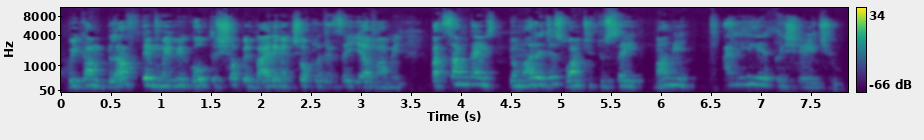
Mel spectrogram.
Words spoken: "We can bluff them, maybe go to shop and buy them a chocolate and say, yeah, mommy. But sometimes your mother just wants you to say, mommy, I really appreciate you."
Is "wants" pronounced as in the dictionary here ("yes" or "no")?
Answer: no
